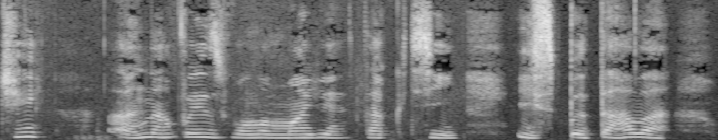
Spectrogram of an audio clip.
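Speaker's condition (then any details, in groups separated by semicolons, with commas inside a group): Cerebral palsy; since birth, born apparently lifeless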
